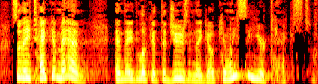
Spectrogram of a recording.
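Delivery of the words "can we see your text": slow, drawn-out, secretive whisper close to the ear.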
